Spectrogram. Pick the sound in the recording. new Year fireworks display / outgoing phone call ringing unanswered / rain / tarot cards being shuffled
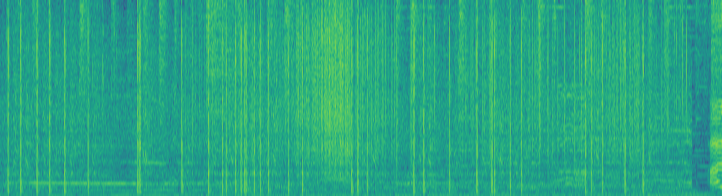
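new Year fireworks display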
